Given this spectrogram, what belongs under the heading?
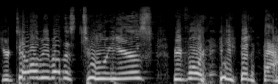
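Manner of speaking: high, disbelieving retold question; incredulous dad. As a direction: play the stunned dad, laughing. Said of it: "I'm like".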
